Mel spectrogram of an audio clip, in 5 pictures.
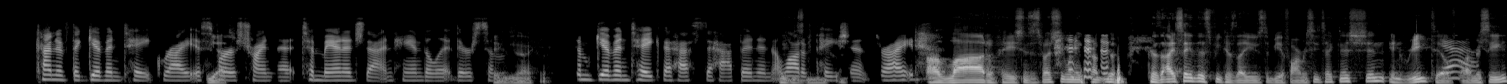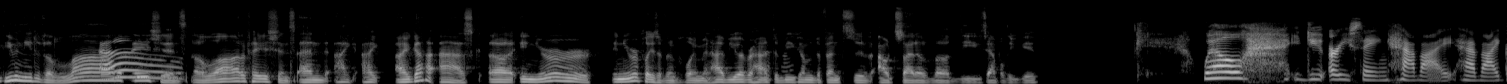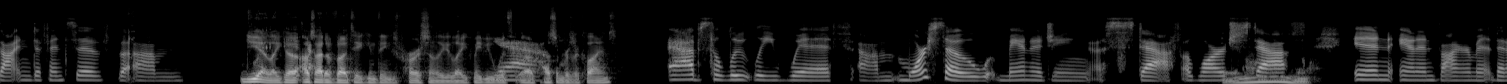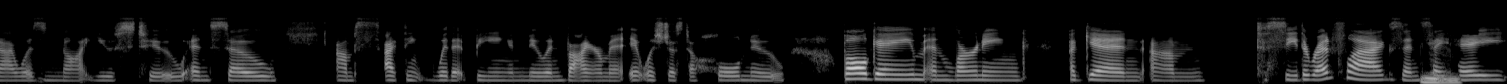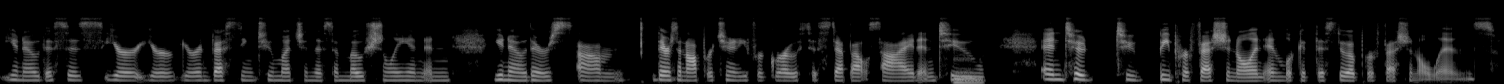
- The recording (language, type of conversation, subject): English, unstructured, What makes it difficult for people to admit when they are wrong?
- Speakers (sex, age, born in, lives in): female, 40-44, United States, United States; male, 25-29, Colombia, United States
- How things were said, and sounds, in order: laughing while speaking: "right?"; laugh; drawn out: "Oh"; stressed: "lot"; exhale; drawn out: "Oh"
